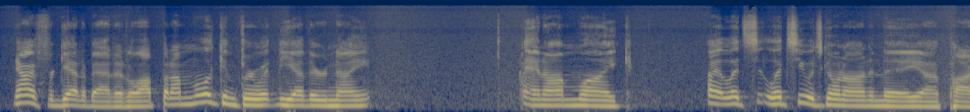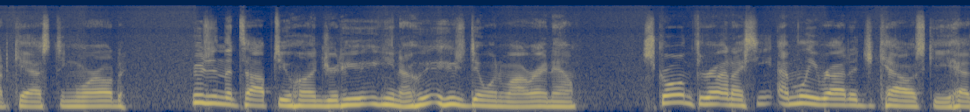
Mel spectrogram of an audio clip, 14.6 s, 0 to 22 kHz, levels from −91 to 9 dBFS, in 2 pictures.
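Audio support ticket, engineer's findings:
Gain pumping throughout the speech. Room noise, about 36 dB below speech. Level swing of around 15 dB. Likely input gain set too high, with a fast limiter clamping each peak. Dynamics squashed.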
